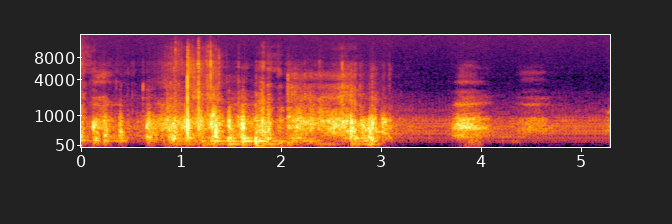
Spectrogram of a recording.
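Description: A person breathing hard, with brush and twigs rustling and snapping as they move through the undergrowth; it drops away after about three seconds, leaving one more short breath near four seconds.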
